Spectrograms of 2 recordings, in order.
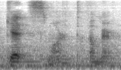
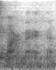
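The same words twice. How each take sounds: First: It is said louder. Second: It is said at a normal, quieter volume.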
